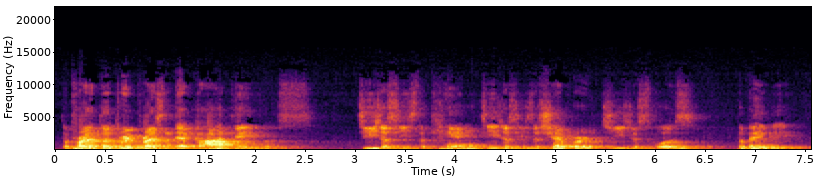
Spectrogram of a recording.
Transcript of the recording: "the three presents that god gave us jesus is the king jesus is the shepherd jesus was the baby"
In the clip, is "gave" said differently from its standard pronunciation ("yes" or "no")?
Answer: no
